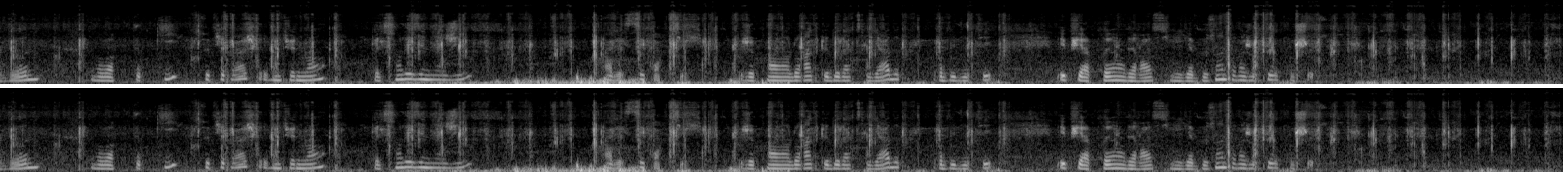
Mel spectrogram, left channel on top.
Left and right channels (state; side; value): identical; both; correlation 1.00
